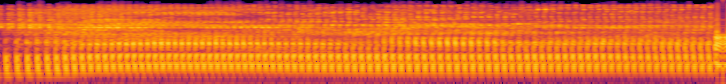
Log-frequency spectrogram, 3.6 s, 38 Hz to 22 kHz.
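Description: A 1966 Royal Enfield Continental GT250 motorcycle's engine runs steadily and loud, a close, even throbbing that holds for a few seconds before cutting off abruptly at the end.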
